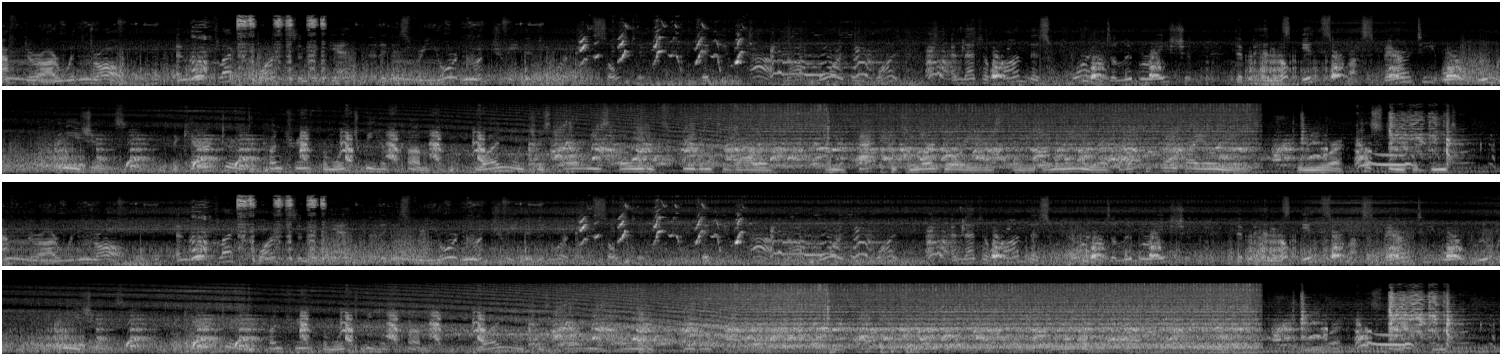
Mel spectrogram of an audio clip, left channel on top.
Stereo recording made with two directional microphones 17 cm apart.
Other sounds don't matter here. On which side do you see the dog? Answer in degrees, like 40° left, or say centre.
10° right.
